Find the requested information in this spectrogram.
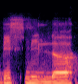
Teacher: lam pada lafzul jalalah itu dinipiskan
